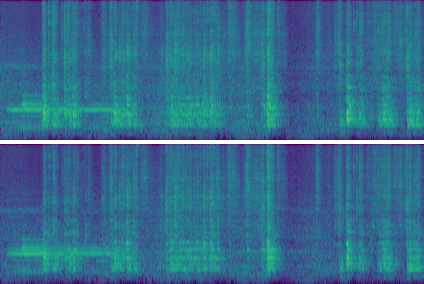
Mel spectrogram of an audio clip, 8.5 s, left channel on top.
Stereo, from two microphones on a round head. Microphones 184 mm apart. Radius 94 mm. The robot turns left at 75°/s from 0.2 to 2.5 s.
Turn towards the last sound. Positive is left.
turn(degrees=-15)  # may be behind; listen again after turning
